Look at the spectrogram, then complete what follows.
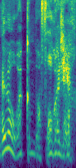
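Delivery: terrible fake Cuban accent, very high. Mocking someone's put-on greeting, in a bad fake Scarface accent. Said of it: "What is that accent? Sound like ... the accent in Scarface".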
